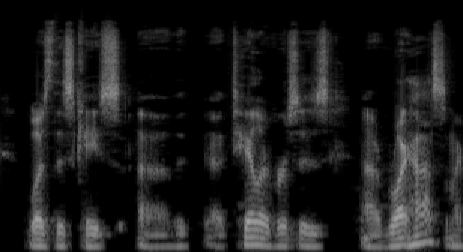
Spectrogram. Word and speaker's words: Riojas: And one of the cases that you took was this case, Taylor versus Riojas. Am I pronouncing the second name? Riojas. Riojas.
